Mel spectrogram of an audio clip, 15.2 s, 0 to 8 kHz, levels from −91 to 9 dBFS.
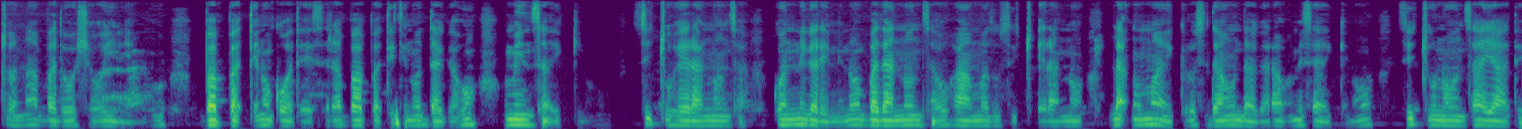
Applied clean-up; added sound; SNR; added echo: none; none; none; none.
